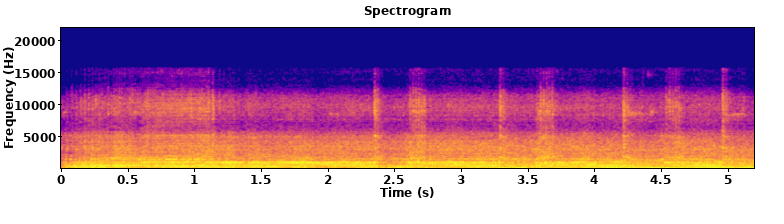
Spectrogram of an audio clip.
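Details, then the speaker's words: Honda Vario FI scooter after injector cleaning, heavy pull complaint. Under throttle the revs climb and then sag back repeatedly instead of following the throttle grip, losing power at high rpm. Suspected causes include the air filter. "yang seperti ini teman-teman bukan berbuat namanya tapi dia Lost Tower atau kehilangan tenaga ya di ujungnya"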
